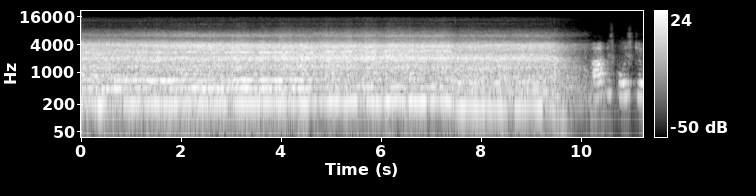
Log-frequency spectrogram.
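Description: A kitchen blender whirs loudly and steadily while blending milk and chikoo fruit into a shake, a strong harmonic motor drone that holds for about nine seconds before winding down and cutting off, with a voice heard briefly afterward.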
